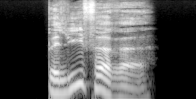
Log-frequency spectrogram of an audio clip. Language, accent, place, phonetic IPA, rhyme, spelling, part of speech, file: German, Germany, Berlin, [bəˈliːfəʁə], -iːfəʁə, beliefere, verb, De-beliefere.ogg
- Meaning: inflection of beliefern: 1. first-person singular present 2. first-person plural subjunctive I 3. third-person singular subjunctive I 4. singular imperative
